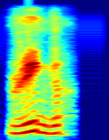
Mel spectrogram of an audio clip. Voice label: "ringer", Indian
